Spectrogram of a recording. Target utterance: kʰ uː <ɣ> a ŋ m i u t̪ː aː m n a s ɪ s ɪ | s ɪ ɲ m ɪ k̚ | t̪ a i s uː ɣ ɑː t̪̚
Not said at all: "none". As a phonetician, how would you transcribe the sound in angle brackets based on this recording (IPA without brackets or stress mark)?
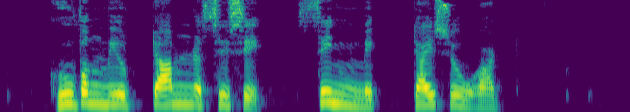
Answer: v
